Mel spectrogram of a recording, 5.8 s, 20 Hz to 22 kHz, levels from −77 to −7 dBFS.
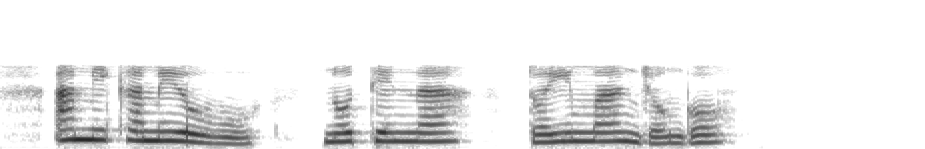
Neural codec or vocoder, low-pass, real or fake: none; 3.6 kHz; real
